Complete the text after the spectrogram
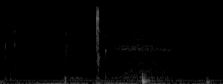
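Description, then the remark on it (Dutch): A quiet sip of hot ginger tea: a soft click, a faint airy slurp lasting under a second, then a light thud like a cup being set down, with no talking. “Even een slokje van mijn lekker gembertheetje heb ik hier.”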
